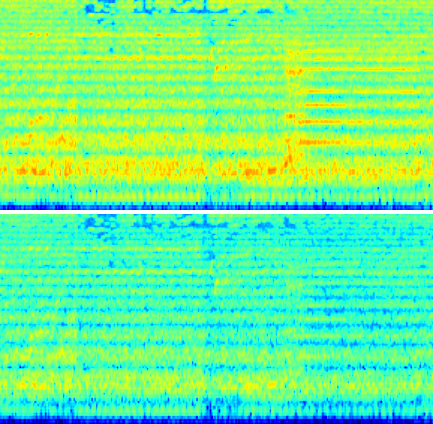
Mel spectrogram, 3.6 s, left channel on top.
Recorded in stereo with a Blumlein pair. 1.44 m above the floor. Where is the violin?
55° left.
